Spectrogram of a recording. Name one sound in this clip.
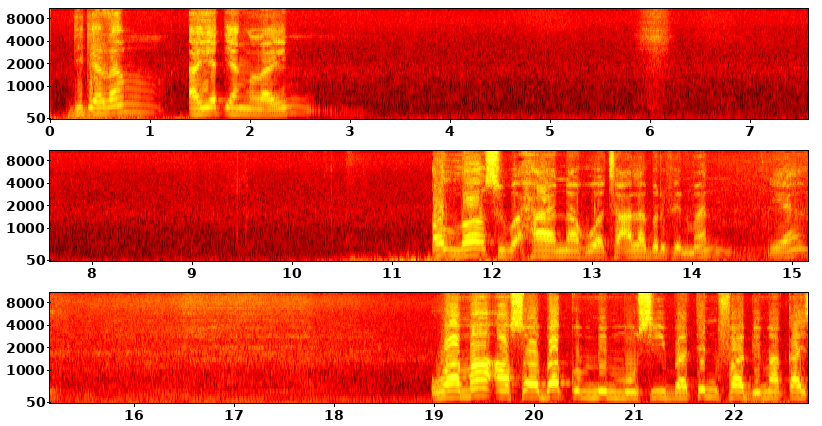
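A middle-aged man chants melodiously into a microphone, with pauses between phrases.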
